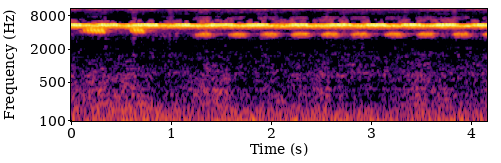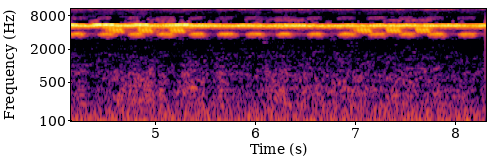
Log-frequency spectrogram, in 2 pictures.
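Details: Grass insects calling as a white-noise backdrop: a steady, unbroken high-pitched trill runs throughout, with a second caller's short chirps repeated about two to three times per second, and a soft low rumble underneath.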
